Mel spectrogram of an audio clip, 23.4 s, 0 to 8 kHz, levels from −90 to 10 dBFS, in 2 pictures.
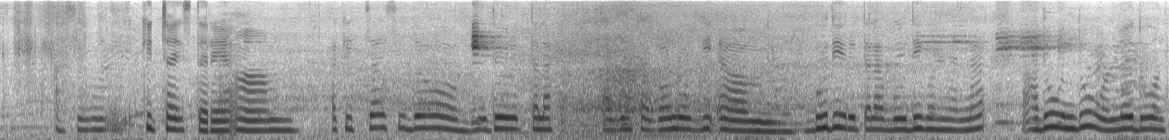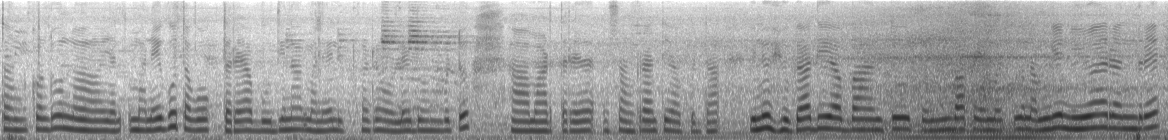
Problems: background sounds at intervals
